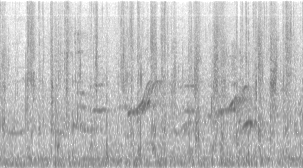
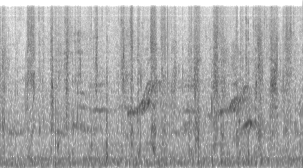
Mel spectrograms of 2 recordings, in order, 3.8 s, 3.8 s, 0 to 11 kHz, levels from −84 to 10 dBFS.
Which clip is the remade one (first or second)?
second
